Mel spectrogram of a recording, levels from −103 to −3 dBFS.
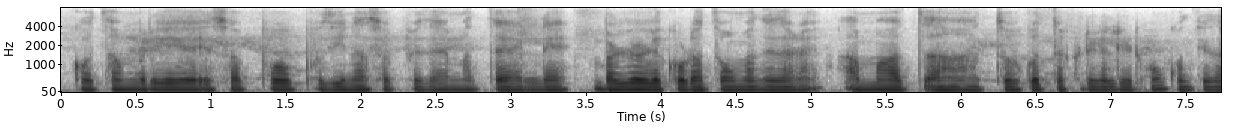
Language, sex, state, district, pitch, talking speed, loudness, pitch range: Kannada, male, Karnataka, Dharwad, 110 Hz, 115 wpm, -23 LUFS, 110-115 Hz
